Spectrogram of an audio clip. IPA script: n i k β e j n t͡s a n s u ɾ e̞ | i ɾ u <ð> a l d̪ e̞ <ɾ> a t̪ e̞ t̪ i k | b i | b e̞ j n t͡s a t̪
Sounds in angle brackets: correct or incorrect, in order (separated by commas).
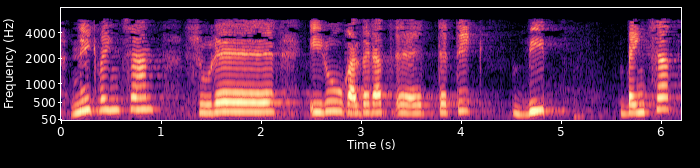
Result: incorrect, correct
